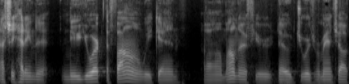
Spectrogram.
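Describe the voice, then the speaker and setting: With a Philadelphia accent, the speaker goes at a fairly quick pace in a monotone, flat intonation, captured in a very clean recording with a silent background. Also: man. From US Northeast, Philadelphia. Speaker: sheet metal worker and hunter. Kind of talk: casual chat. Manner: halting, many fillers.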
